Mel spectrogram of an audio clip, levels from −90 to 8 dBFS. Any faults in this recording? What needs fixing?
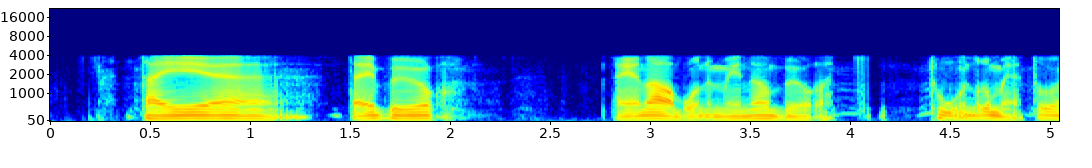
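Nothing here needs fixing: the speech is carried over ordinary G.711 telephone coding, heard as a band that stops at about 3.8 kHz with at most a faint level-following hiss, which fits a 64 kbps mu-law line.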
